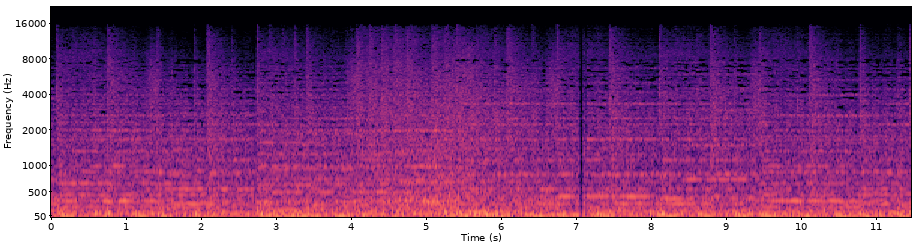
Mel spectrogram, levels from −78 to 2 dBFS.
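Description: Right around the seven-second mark the audio hits two network hiccups back to back. First, from 7.03 to 7.10 s, there's a short stall from a late packet. The packet wasn't there in time, the jitter buffer ran dry, and the receiver held the last bit of sound for 45 ms until it showed up. Nothing is actually lost, but that sound drags on a touch too long with a faint buzzy or dipped quality, and everything after it now runs 45 ms later than before. Then, just after, at 7.12 to 7.15 s, there's a short concealed packet loss. About 20 ms of audio never made it to the decoder, and the receiver papered over it with 13 ms of synthesized continuation before blending back into the real signal. That comes across as a quick smear or wobble, and anything very brief falling in that gap can simply disappear. Together, the two fall within 7.0 to 7.2 s.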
